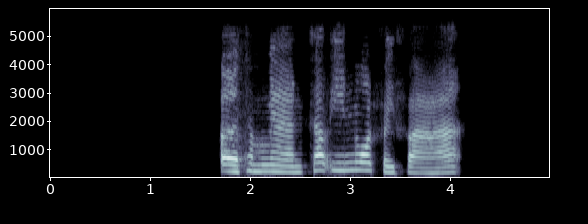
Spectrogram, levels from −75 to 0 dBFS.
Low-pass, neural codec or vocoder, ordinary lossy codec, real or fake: 5.4 kHz; codec, 44.1 kHz, 2.6 kbps, DAC; none; fake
